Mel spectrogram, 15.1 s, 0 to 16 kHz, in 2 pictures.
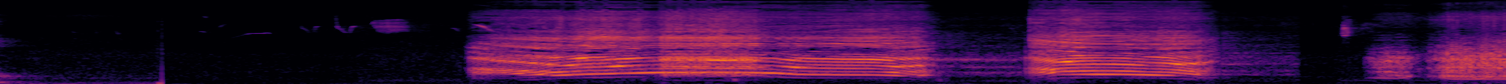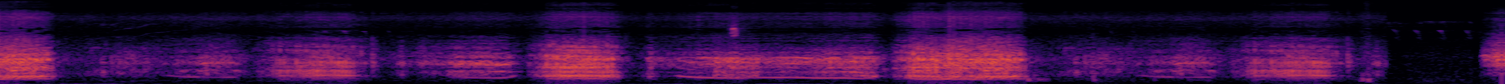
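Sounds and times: animal grunting calls: 2.4 - 6.2, 6.8 - 15.0
large animal calling: 2.4 - 14.4.

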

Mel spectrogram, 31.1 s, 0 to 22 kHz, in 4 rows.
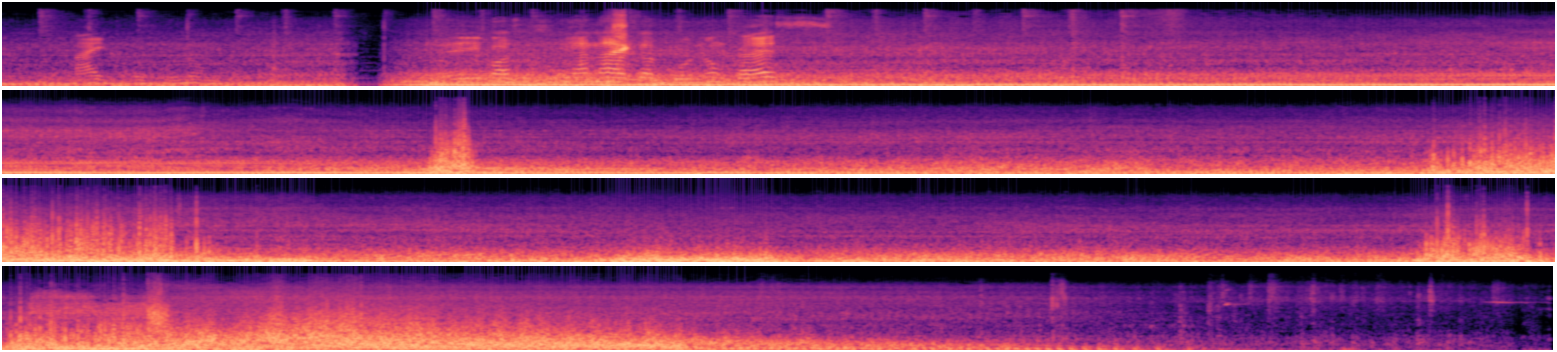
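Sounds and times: motorcycle engine running: 0.0 - 22.2.

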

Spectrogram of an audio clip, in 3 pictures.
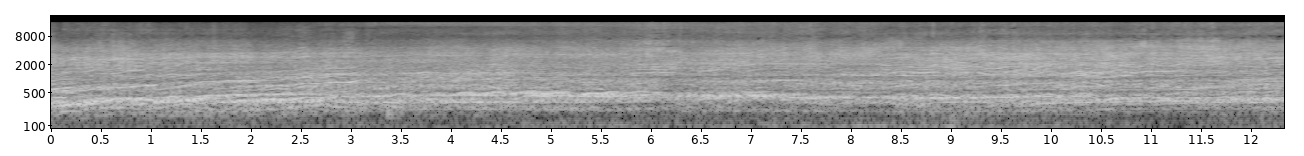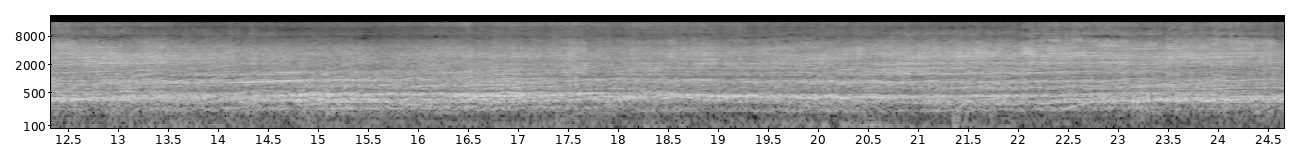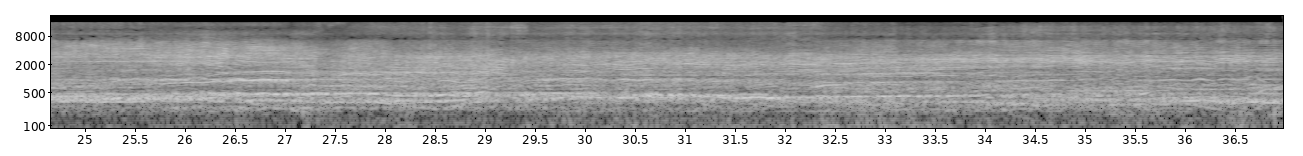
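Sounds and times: racing car engines droning: 0.0 - 36.9.

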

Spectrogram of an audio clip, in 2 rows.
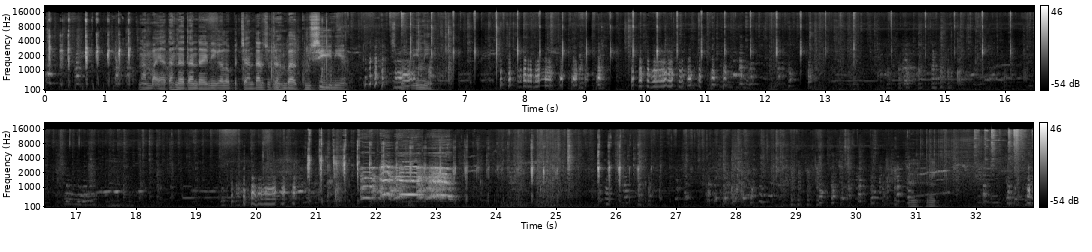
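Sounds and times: chickens clucking: 0.0 - 32.9
rooster crowing: 21.7 - 23.4.

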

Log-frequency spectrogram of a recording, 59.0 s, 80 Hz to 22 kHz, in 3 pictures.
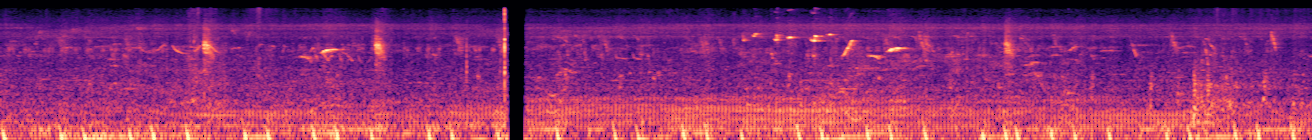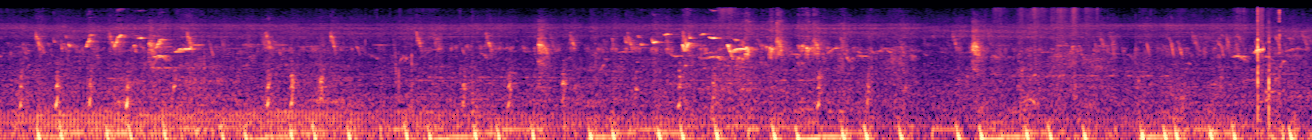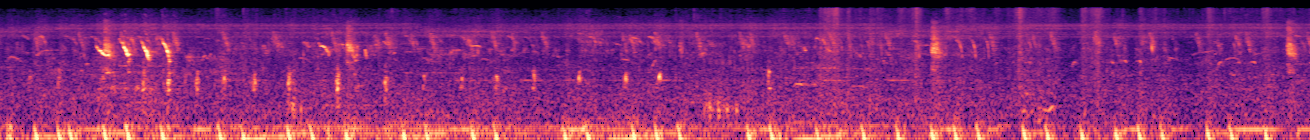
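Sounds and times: small birds chirping: 0.0 - 59.0
chickens clucking: 15.9 - 30.9.

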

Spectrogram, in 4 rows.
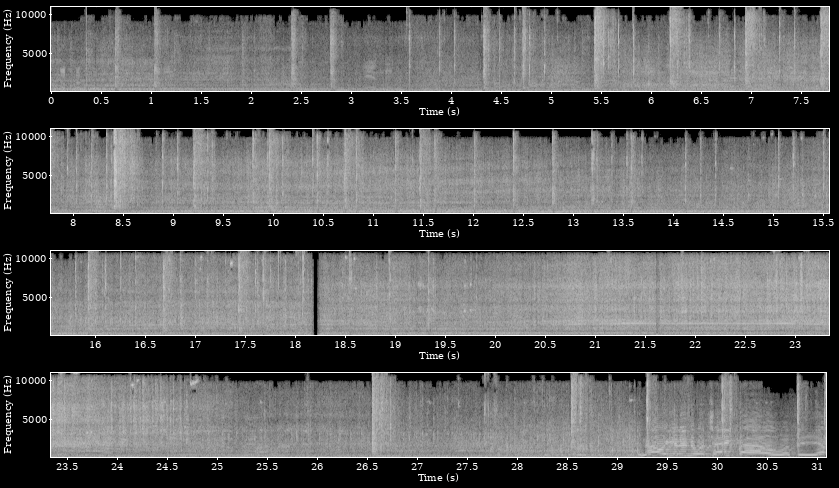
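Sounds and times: armored vehicle engines rumbling: 0.0 - 31.0
sharp cracks: 0.6 - 1.3, 1.9 - 19.6, 26.4 - 31.0.

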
